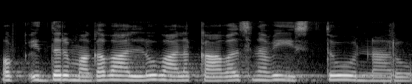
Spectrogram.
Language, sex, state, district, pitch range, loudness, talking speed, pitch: Telugu, female, Andhra Pradesh, Visakhapatnam, 190-205 Hz, -16 LUFS, 85 wpm, 195 Hz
